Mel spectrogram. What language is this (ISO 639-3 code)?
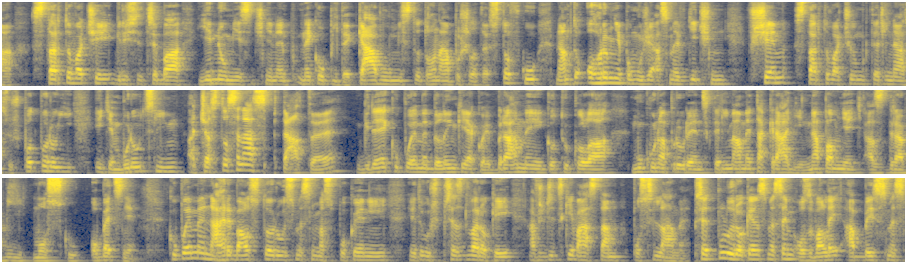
ces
